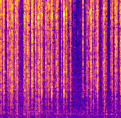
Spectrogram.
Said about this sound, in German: Allein schon dieses Geräusch einer alten Schreibmaschine macht viele Passanten neugierig.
